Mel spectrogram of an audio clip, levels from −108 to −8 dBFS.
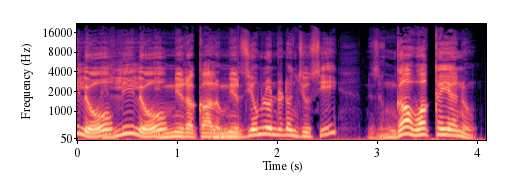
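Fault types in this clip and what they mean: Doubled audio track: the speech is already playing twice when the clip opens, with a second full-band copy trailing about half a second behind and roughly as loud as the original. There's no decay or room colour on it, so it isn't an echo; it's most likely the same signal arriving again through a slower path. The copy cuts off abruptly at 1.62 s, just before "ఉండటం చూసి", and only one stream is heard after that.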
